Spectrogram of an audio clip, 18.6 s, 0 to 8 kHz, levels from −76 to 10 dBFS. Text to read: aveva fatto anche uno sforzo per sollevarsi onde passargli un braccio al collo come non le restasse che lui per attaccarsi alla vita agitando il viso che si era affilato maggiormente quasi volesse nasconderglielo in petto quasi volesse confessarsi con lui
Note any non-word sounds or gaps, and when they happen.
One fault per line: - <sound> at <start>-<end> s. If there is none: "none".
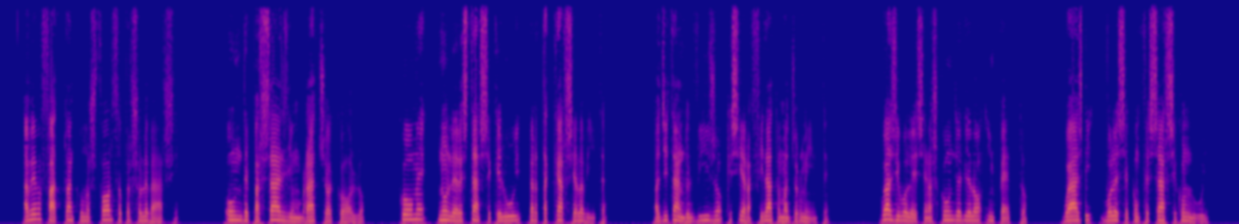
- dropout at 16.2-16.3 s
